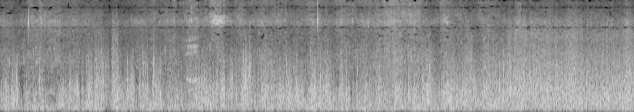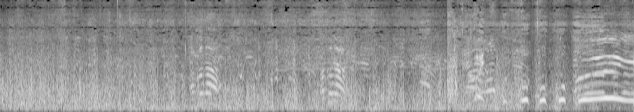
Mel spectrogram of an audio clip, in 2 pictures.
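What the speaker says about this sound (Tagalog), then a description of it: "Napakalakas ang agos." A strong river current rushes near Infanta, Quezon, making a loud, continuous roar with wind buffeting the microphone, while voices talk over it.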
